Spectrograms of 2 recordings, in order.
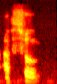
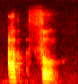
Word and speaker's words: Abzu: Em, pero sí a nivel visual hay otro juego que se llama Abzu, se escribe Abzu, A-B-Z-U.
